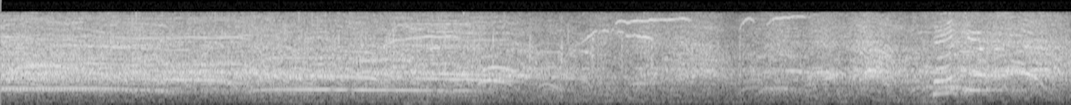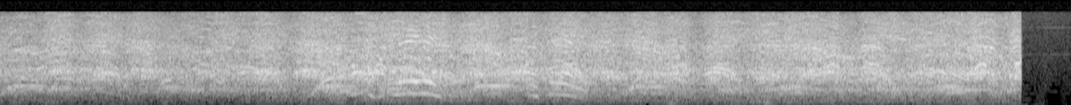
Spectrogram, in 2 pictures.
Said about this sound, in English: There's a short clip there of the nays that have pretty much been ignored. And then, of course, you know, they're yelling USA to try to drown the dissent out.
